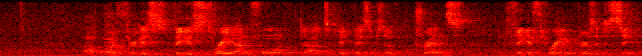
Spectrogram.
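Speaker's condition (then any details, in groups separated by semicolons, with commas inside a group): No condition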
